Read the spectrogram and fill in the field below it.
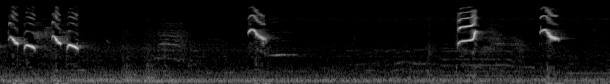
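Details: Greater green leafbird in full voice, meant for luring other birds, sings crisp paired downslurred whistles, then isolated high sweeping notes and a rising hooked whistle, separated by short pauses; faint hum behind.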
